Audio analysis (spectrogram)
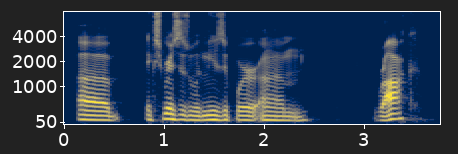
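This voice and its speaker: A man talks at a fairly slow pace. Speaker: musician and music producer. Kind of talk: casual interview chat. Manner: casual, many fillers.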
